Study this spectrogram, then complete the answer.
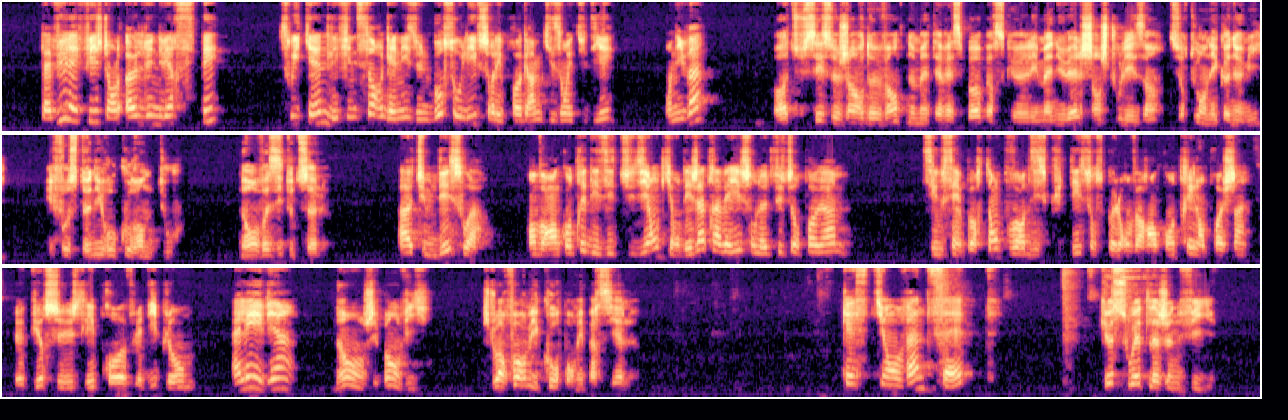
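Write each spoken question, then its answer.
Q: Que souhaite la jeune fille?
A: Aller avec son ami à la bourse aux livres organisée par les finissants, pour rencontrer des étudiants plus avancés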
